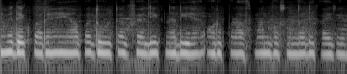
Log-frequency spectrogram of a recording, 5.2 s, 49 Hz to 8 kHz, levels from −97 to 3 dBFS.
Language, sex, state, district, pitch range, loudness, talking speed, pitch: Hindi, female, Uttar Pradesh, Etah, 205-215 Hz, -35 LUFS, 265 wpm, 210 Hz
